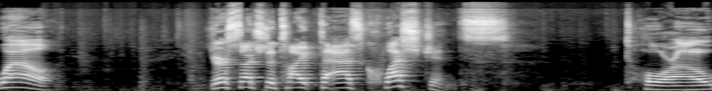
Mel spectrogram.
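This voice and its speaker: A man uses a put-on character voice at a high pitch. He talks at a very slow pace with long, frequent pauses. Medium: audio drama. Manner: questioning, cautious.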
